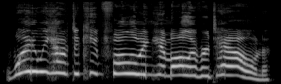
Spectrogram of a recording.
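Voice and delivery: put-on high, loud pleading girl; Kelly crying out. A narrator's reading. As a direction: defend her dad, desperate. Kelly protests.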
